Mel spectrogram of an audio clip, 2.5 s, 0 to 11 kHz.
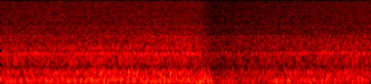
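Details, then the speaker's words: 1998 Chevy Silverado (Vortec) V8 idling smooth and even, no stumbles, after a drive showed about six codes with a flashing check-engine light; codes reset and truck sat overnight, misfire now gone; normal idle. "we reset the codes let it sit overnight this is what we've got now that engine no misfire anymore it's just sit there run"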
